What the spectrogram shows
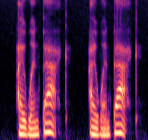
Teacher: The T in went is followed by the B in back. That T is going to disappear.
